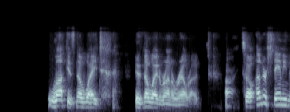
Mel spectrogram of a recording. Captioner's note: laughs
